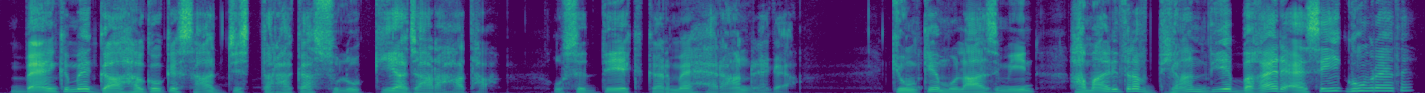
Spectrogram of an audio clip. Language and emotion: Urdu, disgusted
